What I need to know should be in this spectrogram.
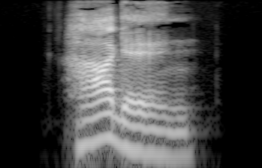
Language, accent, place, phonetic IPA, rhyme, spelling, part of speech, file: German, Germany, Berlin, [ˈhaːɡl̩n], -aːɡl̩n, hageln, verb, De-hageln.ogg
- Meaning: to hail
